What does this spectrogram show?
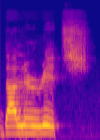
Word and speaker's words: Dalareich: released loud like I they pronounce my name like dollar like in the me in the Philippines is actually dollar rich and yeah I started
